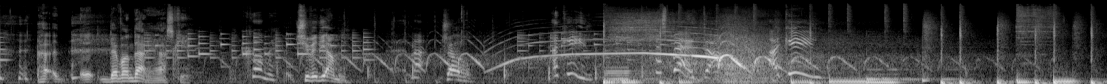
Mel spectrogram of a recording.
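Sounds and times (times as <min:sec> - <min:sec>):
speech: 0:00.4 - 0:04.8, 0:05.5 - 0:06.2
siren wailing: 0:03.0 - 0:10.4.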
